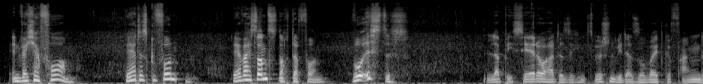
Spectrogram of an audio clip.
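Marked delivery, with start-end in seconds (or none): 0.1-4.1 high, loud volley of questions; tumbling questions. A narrator's reading. Boss grills secretary about the gold find, eagerly questioning. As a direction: fire each question eagerly, pitch raised. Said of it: "überschlug sich mit Fragen".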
